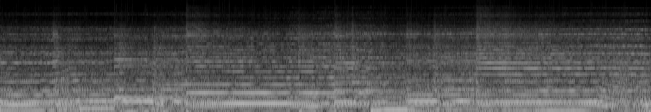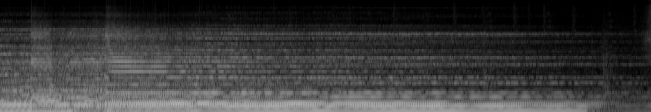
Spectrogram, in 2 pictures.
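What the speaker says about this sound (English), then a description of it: "I have this preset called Shimmer because, well, it's using Shimmer Reverb" A guitar played through a Shimmer Reverb pedal preset set for an ambient sound rings out in loud, sustained, layered chords with a bright shimmering wash and long echoing tails, fading out at the end.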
